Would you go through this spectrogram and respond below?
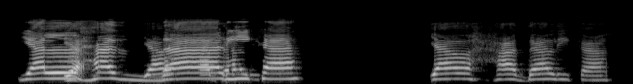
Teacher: Sa-nya jangan dibaca tapi langsung ke zal.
